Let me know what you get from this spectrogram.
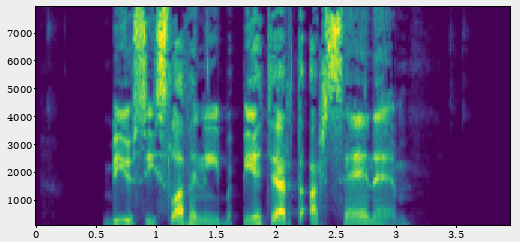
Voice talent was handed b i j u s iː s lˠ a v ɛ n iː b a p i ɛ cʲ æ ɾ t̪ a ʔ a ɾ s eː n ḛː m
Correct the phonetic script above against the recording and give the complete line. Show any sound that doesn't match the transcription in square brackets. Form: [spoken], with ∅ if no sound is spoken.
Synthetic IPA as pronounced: b i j u s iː s lˠ a v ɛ n iː b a p i ɛ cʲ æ ɾ t̪ a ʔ a ɾ s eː n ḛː m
